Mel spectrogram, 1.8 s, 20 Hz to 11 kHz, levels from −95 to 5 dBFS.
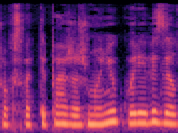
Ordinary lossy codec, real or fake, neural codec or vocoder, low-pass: AAC, 32 kbps; real; none; 9.9 kHz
